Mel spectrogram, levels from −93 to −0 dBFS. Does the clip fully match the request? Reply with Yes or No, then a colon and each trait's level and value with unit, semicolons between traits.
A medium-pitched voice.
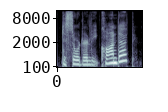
No: high, 240 Hz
